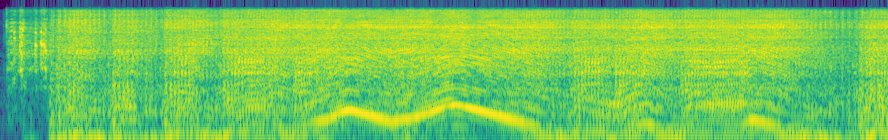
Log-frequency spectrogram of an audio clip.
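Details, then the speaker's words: Warm motorcycle engine restarted after reconnecting the original ignition coils and plugs; catches quickly, settles to an even idle, then several smooth rev blips rising and falling cleanly; sounds normal. "plug them back in see how that sounds uh but that sounded normal to me"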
